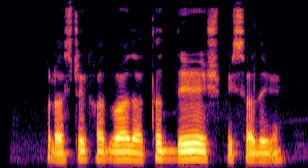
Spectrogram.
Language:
Pashto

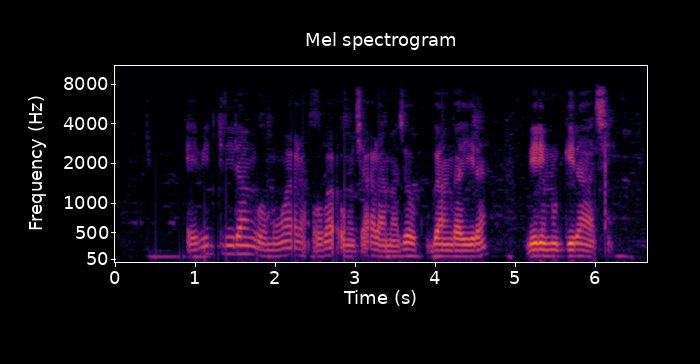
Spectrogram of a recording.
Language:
Ganda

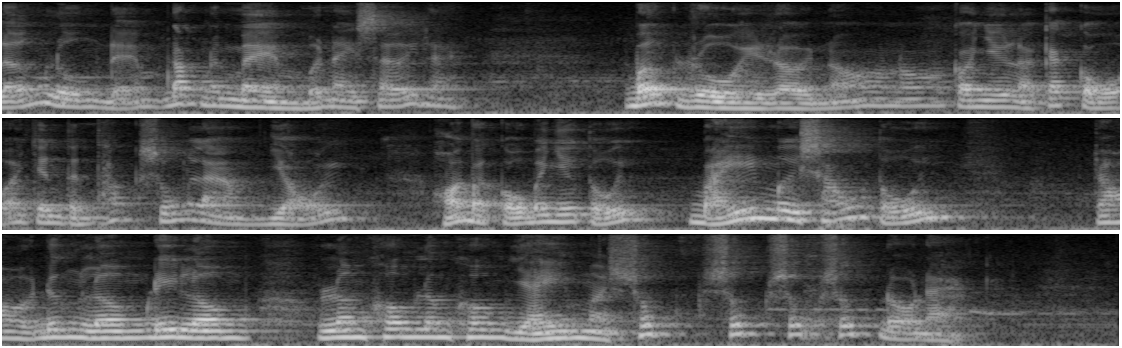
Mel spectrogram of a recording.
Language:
Vietnamese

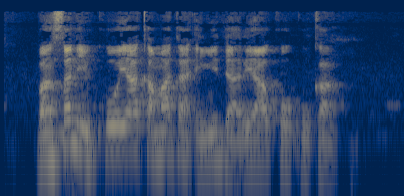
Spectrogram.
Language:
Hausa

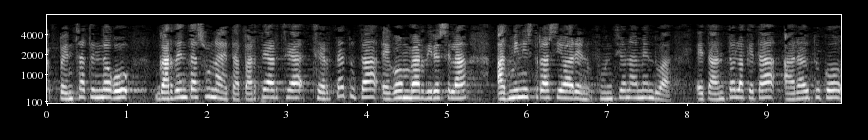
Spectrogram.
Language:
Basque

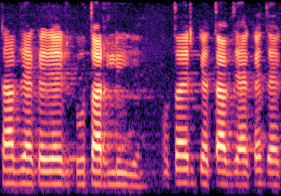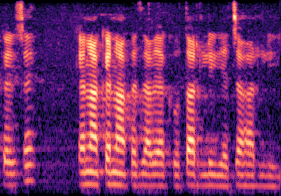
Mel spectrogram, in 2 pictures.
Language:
Maithili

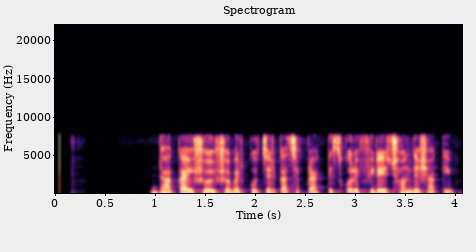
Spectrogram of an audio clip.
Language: Bangla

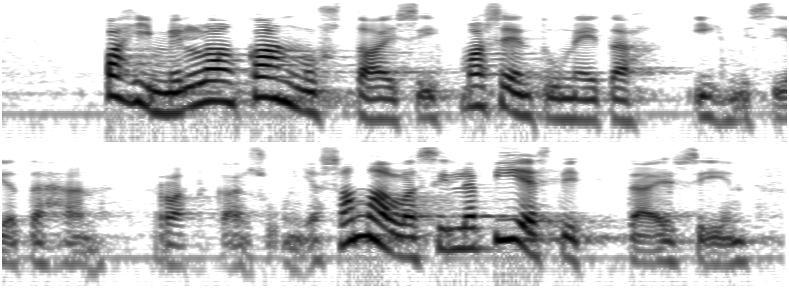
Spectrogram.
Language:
Finnish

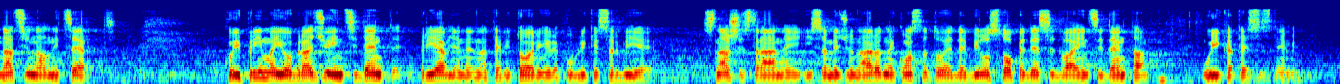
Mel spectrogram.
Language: Serbian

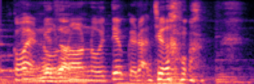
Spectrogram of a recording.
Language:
Vietnamese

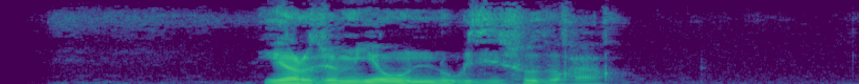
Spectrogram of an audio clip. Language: Kabyle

